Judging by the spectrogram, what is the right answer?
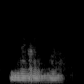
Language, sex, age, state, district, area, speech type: Manipuri, male, 45-60, Manipur, Churachandpur, rural, conversation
